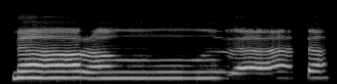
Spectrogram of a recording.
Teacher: پھر دیکھیے نون الف زبر نہ، رو دو زبر ون، لیکن اس کے بعد دیکھیں گے ذال ہے، ذال حرف اقفا میں سے تو رو کو چھپانا ہے. رو میں جو تنوین میں نون کی آواز ہے اس کو چھپائیں گے · واؤ جیسے نہ روں پڑھ رہے آپ، روں واؤ کی آواز لا رہے تو غلط ہے آواز. روں بھی نہیں پڑھیں گے، رن بھی نہیں پڑھیں گے اور رئی بھی نہیں پڑھیں گے، راں پڑھیں گے جس میں نون کی آواز نہیں آئے گی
